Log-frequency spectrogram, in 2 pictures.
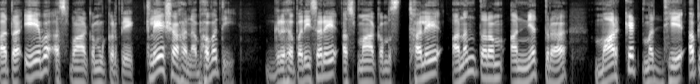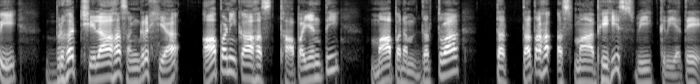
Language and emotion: Sanskrit, neutral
